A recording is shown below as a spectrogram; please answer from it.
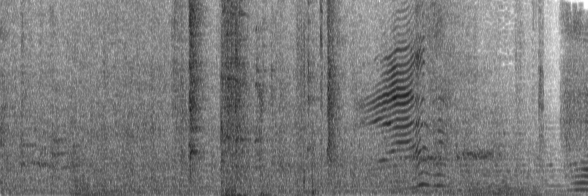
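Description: Cartoon soundtrack of music and sound effects: a noisy rush with a heavy thud about one and a half seconds in, and a short vocal exclamation near the end.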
